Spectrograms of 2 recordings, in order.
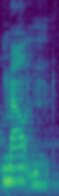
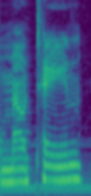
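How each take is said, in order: First: The T sound in the middle is dropped. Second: The T sound in the middle is pronounced. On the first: This is how people say it where the speaker is from. "we don't say the T" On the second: This is how people say it in other places. "in other places they go"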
